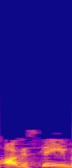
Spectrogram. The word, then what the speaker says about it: Augustine: It's spelled Augustine, but it's actually rightly pronounced Augustine. So it should be St. Augustine, Florida.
